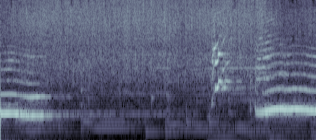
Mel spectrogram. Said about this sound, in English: From the depths, it makes a sound that you can hear through the hull of a ship. It's a humpback whale, and it's the time now of their breeding season.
